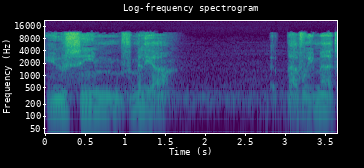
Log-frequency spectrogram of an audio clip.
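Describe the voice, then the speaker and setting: Over clear background noise, a man in a put-on character voice speaks very slowly with a very deep, low pitch. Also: lively intonation. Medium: video game.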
